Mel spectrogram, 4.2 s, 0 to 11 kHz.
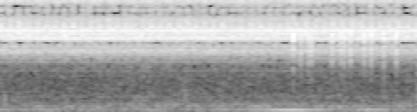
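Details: Summer 2010 in Osaka city, where bear cicadas make a continuous high sizzling drone at moderate loudness. A low hum and faint rumble lie beneath, and brief ticking accents come in toward the end.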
